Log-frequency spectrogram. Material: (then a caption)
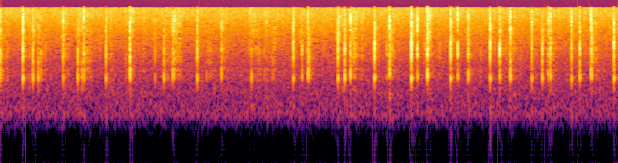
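Paperboard. A small, closed paperboard tuck box of plastic-coated playing cards, hollow and holding a full deck, is held in both hands and tapped and scratched with the fingernails. About thirty quick, dry, hollow clicks come in an irregular rhythm, each ringing for only an instant, with a papery scratch between them. The tone is quiet and bright, with no low end.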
